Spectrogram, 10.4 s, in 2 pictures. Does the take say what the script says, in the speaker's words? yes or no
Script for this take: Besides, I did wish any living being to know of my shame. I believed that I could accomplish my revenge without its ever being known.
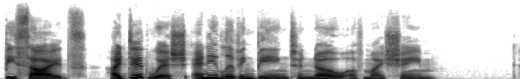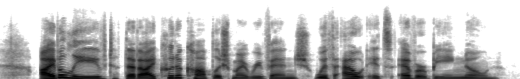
yes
